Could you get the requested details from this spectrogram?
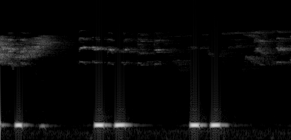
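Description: Oriental cuckoo giving low, hollow paired 'hoo-hoo' notes, repeated about once a second, over a thin high buzz of insects.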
